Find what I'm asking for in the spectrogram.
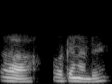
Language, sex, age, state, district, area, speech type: Telugu, male, 30-45, Telangana, Khammam, urban, conversation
